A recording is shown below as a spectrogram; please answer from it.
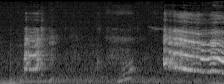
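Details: Female pet pug, reacting to being laughed at by its owner, gives two drawn-out, nasal, harmonic whining cries, the second longer and slowly falling, separated by a quiet pause.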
